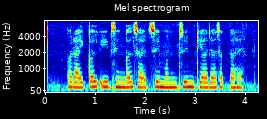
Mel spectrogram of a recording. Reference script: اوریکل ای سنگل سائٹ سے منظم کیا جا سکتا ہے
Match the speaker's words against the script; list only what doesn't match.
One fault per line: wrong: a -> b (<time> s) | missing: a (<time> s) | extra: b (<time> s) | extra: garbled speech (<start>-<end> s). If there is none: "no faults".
no faults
